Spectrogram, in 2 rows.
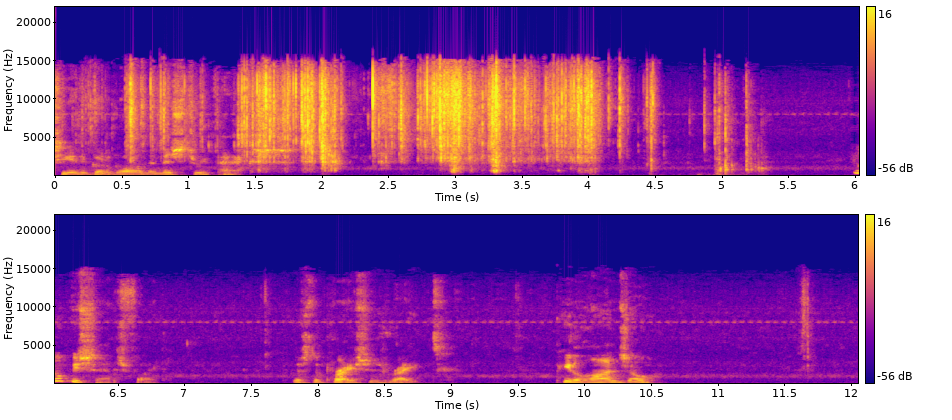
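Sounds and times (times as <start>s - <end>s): wrapper crinkling: 0.0s - 4.6s.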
